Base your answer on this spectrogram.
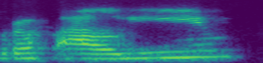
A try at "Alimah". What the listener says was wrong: Alim itu from Prof. Alimah. Jangan Alim saja, nanti Prof. Alim kok laki-laki gitu.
